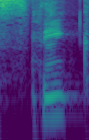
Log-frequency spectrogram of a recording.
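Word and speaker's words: Snyk: uh sneak I know the spelling and the pronunciation is a little bit uh different uh it's sneak uh it's a B2B SAS tool for uh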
